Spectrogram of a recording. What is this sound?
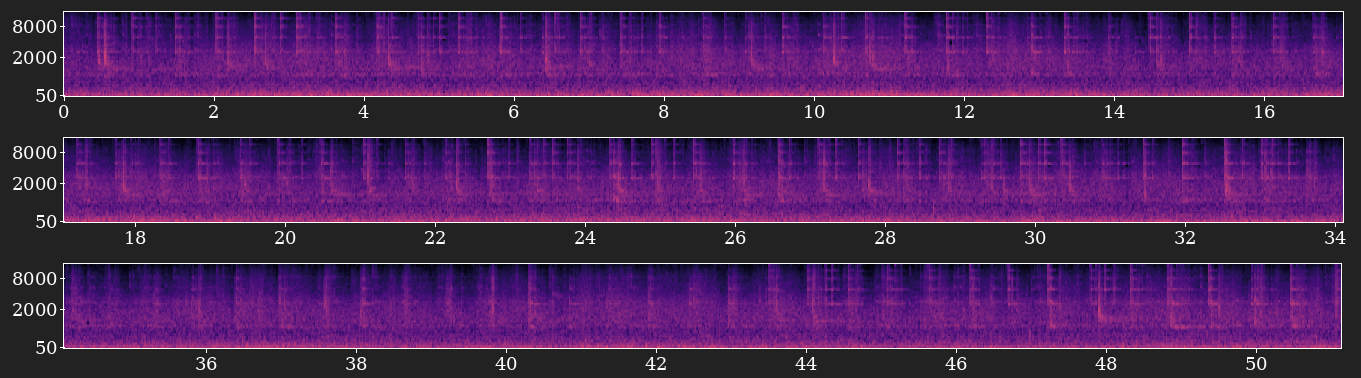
Ambience EXT day flagpoles in wind close
Ambience, flagpoles, EXT, day, wind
